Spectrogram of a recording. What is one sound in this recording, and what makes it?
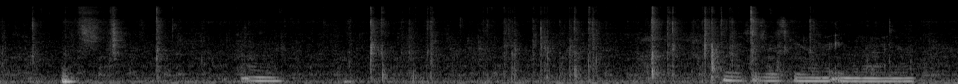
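Cards shuffle and slap together in a pair of hands.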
